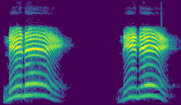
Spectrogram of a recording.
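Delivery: proclaiming it loudly as God's own voice; loud emphatic. Shown as a demonstration. Preacher booming God's words at the congregation, loud and emphatic. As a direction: boom out each word like a declaration. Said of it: "ఎందుకు ఇంత గట్టిగా మాట్లాడాను తెలుసా".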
